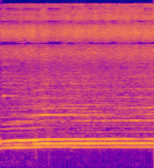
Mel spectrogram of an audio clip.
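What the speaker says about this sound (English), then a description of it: "The whistle is like how we tell time in town." A steam train whistle at Roaring Camp Railroads in Felton sounds one loud, sustained, steady chord with a breathy hiss of steam around it.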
